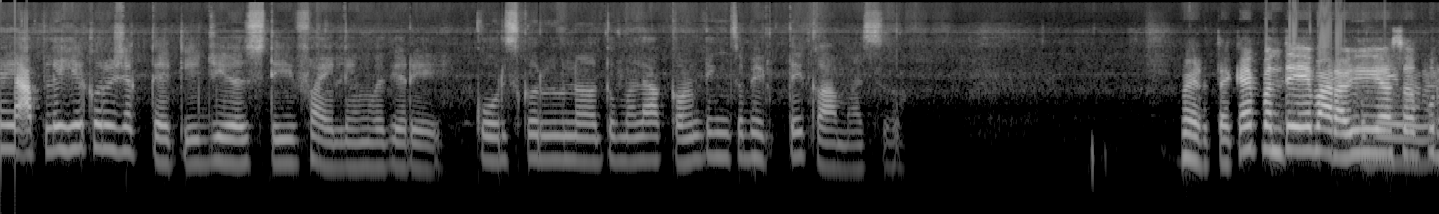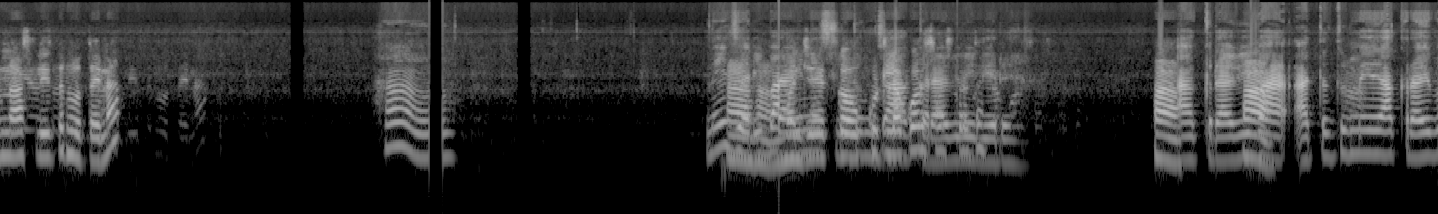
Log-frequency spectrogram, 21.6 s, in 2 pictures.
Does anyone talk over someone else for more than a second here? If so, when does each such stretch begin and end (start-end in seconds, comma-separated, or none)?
16.2-18.1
